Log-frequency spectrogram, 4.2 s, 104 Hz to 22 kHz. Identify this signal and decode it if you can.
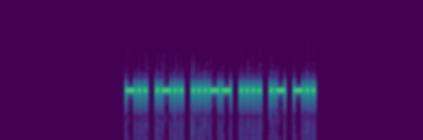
Morse code, heard as a keyed tone, about 40 wpm, 700 Hz. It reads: DL3HAD
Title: DXCC-100 Call Signs - 6 Characters - Repeated 2x - 40wpm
